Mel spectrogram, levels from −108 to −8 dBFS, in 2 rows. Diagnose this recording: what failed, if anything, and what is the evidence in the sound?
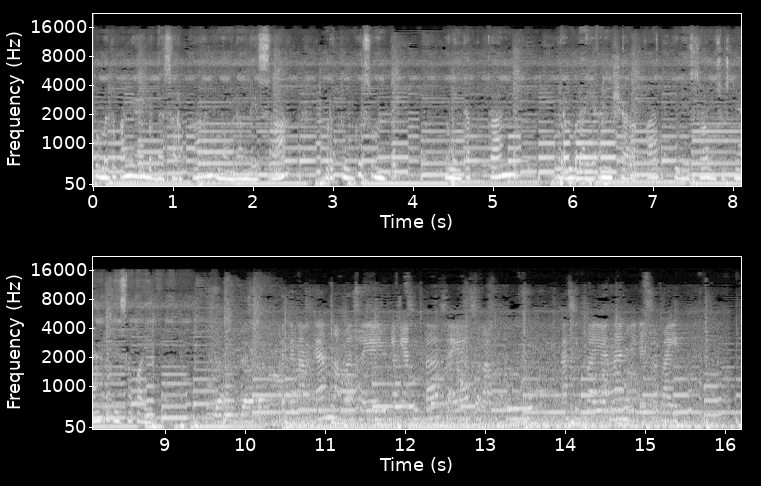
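Frames out of order at 5.84–6.04 s and again at 11.83–12.04 s, a network or transport fault upstream of the decoder. Each stretch is about 0.2 s of garbled flutter. Two neighbouring blocks of about 93 ms each, consistent with two codec frames apiece, arrived swapped and were decoded in that order, so the halves play exchanged. Nothing is dropped, and the clip's timing stays intact.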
